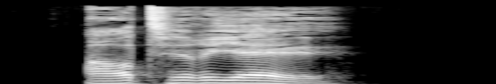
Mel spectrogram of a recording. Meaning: arterial
- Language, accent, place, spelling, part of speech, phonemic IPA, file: German, Germany, Berlin, arteriell, adjective, /aʁteˈʁi̯ɛl/, De-arteriell.ogg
